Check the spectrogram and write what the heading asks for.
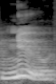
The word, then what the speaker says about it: knew: make the M sound because we've learned the K is silent new would be a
